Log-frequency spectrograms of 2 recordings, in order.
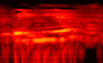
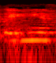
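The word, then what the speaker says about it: igneous: of rock is granite everyone say the word Ignus IGN say the word ignas again IGN now say it to your teammate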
